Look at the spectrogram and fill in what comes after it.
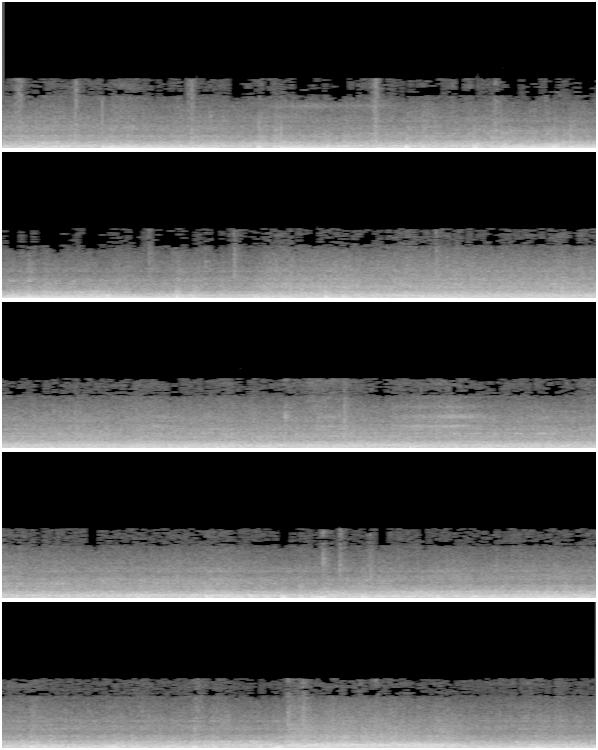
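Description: Narrow-gauge train running along the track: a steady rumble of wheels and running gear, with a low hum through the first six seconds or so.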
